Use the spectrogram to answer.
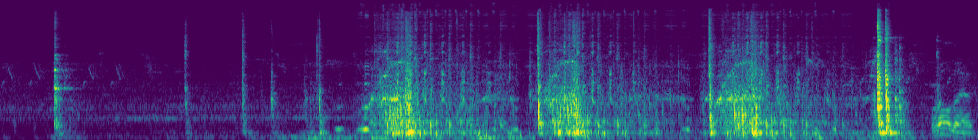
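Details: Free non-running push mower after priming and carb cleaner shot: several sharp rope-pull cranking bursts, never catches; no-start.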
